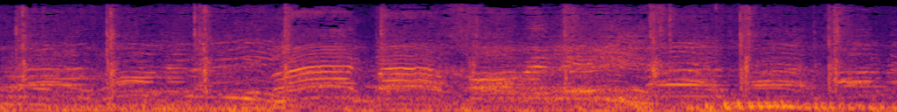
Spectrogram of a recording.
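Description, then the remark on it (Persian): A large crowd at a protest in Iran over fuel price rises shouts anti-government slogans in unison, loud and rhythmic, with repeated chanted phrases rising and falling over a constant roar, punctuated by sharp bursts of noise every second or so. “شعارها از اعتراض به گرانی ضد حکومتی شدند.”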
